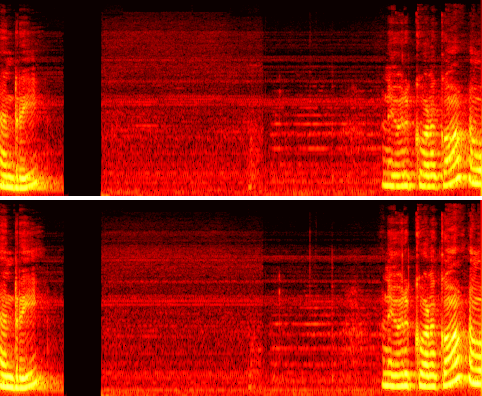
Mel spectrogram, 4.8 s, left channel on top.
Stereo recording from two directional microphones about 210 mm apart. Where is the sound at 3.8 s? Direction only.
35° right (ahead or behind).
